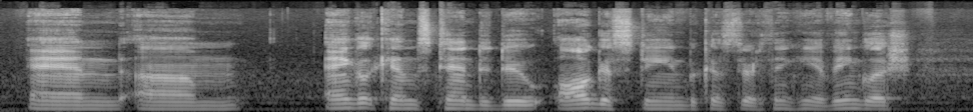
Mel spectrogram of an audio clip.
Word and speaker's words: Augustine: a Latin class but it goes back to the third syllable from the end if there's nothing holding it back and so if you're speaking English Augustine because that's the third to the end but if you're speaking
